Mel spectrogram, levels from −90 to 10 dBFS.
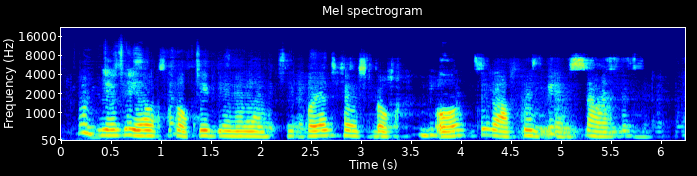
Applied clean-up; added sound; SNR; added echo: neural mask model DeepFilterNet 3.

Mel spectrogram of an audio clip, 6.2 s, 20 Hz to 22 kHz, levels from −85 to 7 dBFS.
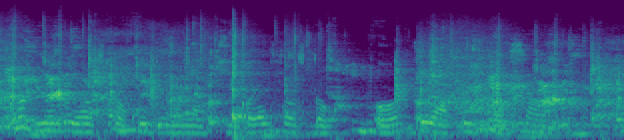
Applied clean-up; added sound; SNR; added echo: none; Cough; -3 dB; none.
